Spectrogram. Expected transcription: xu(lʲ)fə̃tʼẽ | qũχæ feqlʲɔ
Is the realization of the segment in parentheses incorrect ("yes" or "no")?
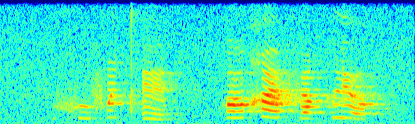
yes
